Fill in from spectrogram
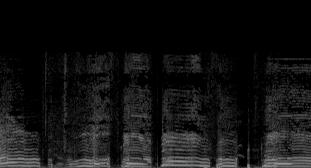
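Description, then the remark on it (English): A goat bleats loudly, about five drawn-out, wavering cries in quick succession that sound strikingly like Will Ferrell wailing in distress, with no other sounds around them. “The goat that sounds like Will Ferrell in distress.”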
